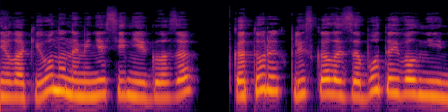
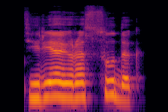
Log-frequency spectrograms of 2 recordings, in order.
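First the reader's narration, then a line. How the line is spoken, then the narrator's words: Annoyed snort. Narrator (Russian): хмыкнул я с какой-то досадой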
